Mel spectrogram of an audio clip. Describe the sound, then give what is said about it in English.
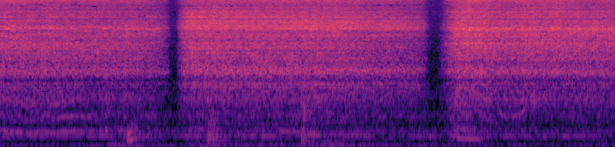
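Steady heavy breathing through the nose: a continuous airy hiss broken by two brief pauses between breaths, fairly quiet, with no talking. “That might have helped cut down on the heavy breathing noises.”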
